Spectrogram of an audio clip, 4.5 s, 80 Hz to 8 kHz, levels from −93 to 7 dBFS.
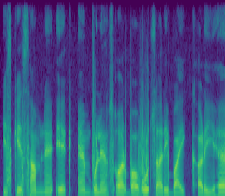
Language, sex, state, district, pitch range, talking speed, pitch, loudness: Hindi, male, Jharkhand, Deoghar, 130-135 Hz, 130 wpm, 130 Hz, -18 LUFS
